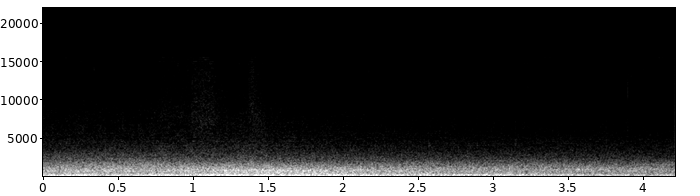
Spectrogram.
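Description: A bus engine rumbles steadily nearby.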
